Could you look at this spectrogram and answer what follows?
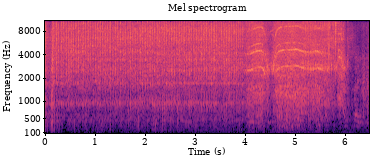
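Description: A Milwaukee impact driver fitted with a large fence-post drill bit, running with a steady loud whir that rises into a strained, changing pitch before stopping, close up.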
